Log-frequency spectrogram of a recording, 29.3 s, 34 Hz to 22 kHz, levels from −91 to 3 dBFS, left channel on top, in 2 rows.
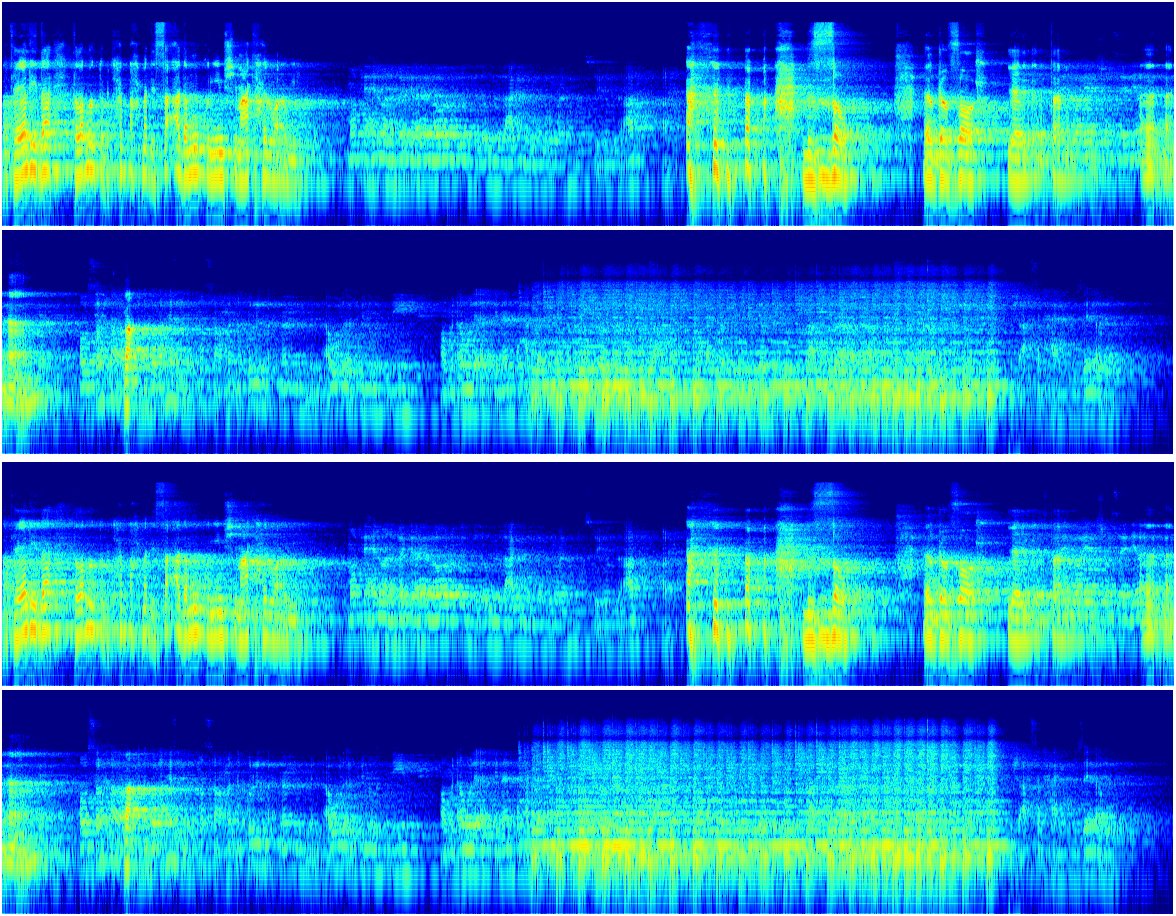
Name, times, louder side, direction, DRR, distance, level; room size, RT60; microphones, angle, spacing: voice 1, 0.0-3.7 8.6-9.0 9.3-10.6 11.2-13.2 14.2-15.2 16.2-16.3, left 3 dB, 45° left, 8 dB, 0.7 m, -31 dB
voice 2, 4.3-8.5 11.5-11.8 12.7-23.0 23.4-28.6, right 1 dB, 20° right, -1 dB, 1.8 m, -47 dB
Snare drum, 21.1-27.2, right 4 dB, 35° right, 0.4 m, -38 dB
15.0 x 9.4 x 6.9 m, 2.4 s
head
